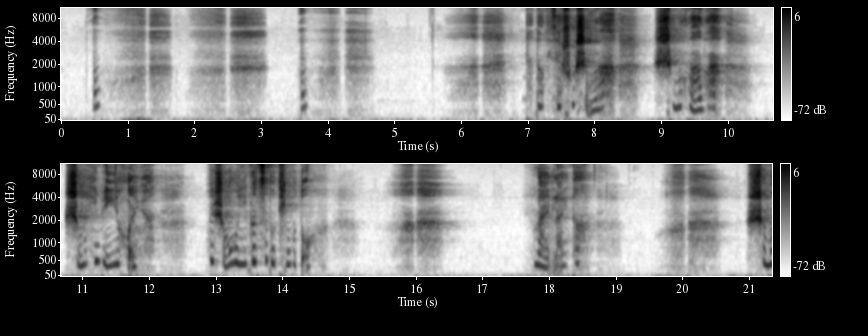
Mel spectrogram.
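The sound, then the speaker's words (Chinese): Heavy panting breaths, fairly loud, come in irregular bursts, some voiced with strained gasps and sighs, pausing briefly between them. No words are spoken. “你只能听到我的喘息声吗？”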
